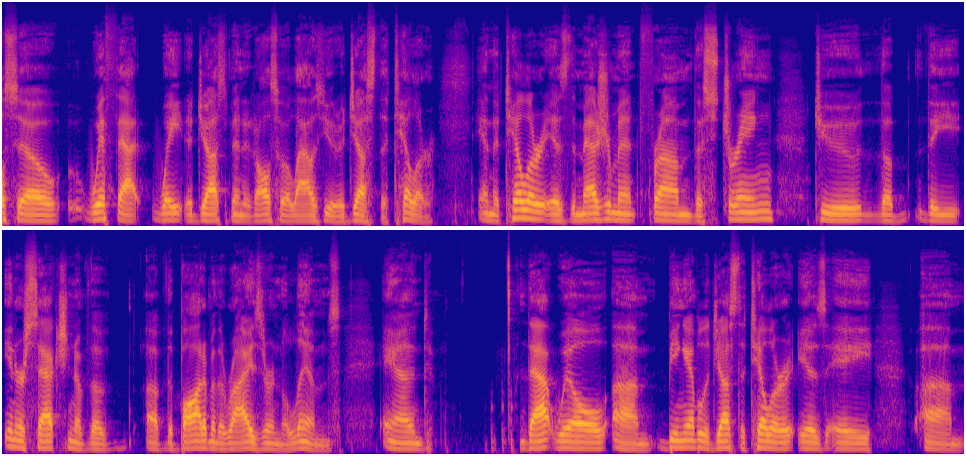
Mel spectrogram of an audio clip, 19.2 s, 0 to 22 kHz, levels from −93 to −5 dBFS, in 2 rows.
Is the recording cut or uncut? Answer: uncut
